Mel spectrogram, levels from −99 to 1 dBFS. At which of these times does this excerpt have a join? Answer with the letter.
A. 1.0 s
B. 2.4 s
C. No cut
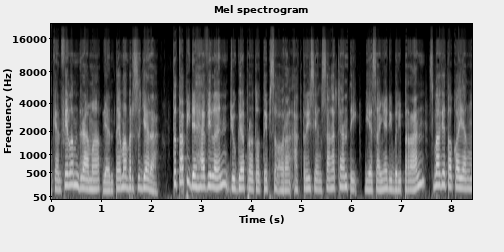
A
